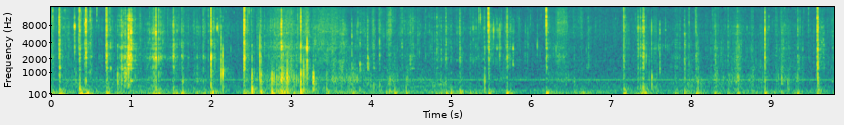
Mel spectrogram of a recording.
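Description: A utility knife blade cuts into a palm-sized, solid, dried white soap bar held in the hand, breaking off chalky chunks. A dense run of sharp, dry clicks and crisp crackles sounds with bright, scratchy edges, while a faint steady tone hums underneath.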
